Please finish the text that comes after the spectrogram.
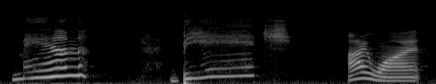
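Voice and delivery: high, drawn-out rising exclamation; exclaimed longing. Retold or imitated. Streamer retelling urge to go snowboarding, longing exclamation. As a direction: let each word climb high with yearning. Retold longing reaction to video.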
